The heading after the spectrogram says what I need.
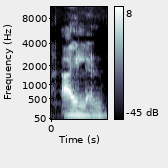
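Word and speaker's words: island: दोस्तों आइसलैंड ठीक है लेकिन यहां पे क्या होता है एस साइलेंट होता है तो हम क्या पढ़ आईलैंड पढ़ते हैं इसलिए आप कंफ्यूज नहीं होगा कि आप इसको आइसलैंड पढ़ेंगे आइसलैंड नहीं होता वो आईलैंड होता है यस इसमें साइलेंट होता है ठीक है जैसे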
